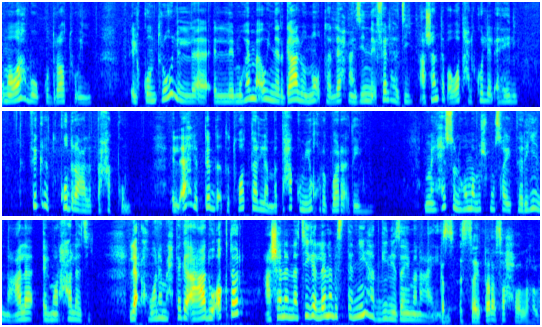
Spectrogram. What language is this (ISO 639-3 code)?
ara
